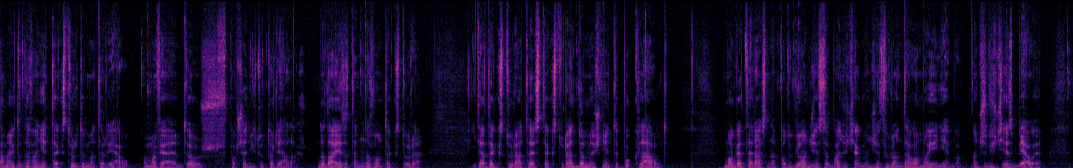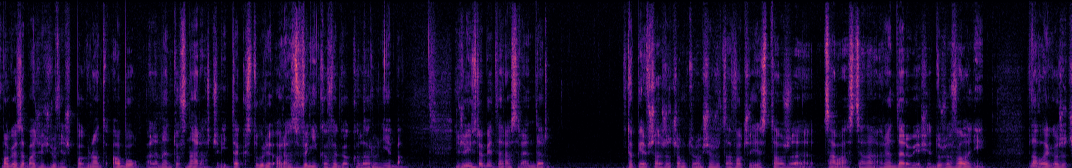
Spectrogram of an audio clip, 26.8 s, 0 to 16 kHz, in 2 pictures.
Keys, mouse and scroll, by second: 0.2 click, 4.4 click, 9.9 click, 13.3 click.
